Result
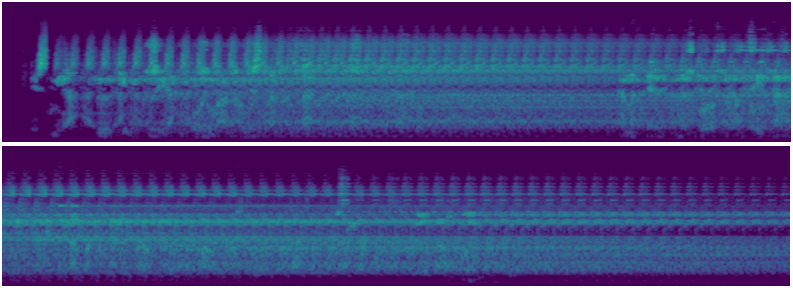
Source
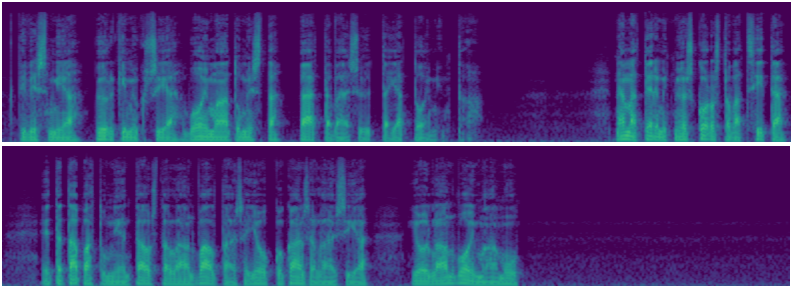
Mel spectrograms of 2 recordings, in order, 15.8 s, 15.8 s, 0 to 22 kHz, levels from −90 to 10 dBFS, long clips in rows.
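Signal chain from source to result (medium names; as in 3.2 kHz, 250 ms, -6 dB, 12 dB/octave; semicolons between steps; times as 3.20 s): backward echo that repeats 251 ms, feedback 85%, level -6 dB; spectral noise reduction 25 dB; level rider gain up to 11.5 dB; Butterworth band-pass 3.7 kHz, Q 1.4; doubling 18 ms -4 dB; on a send: echo with a slow build-up 158 ms, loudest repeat 8, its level -12 dB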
